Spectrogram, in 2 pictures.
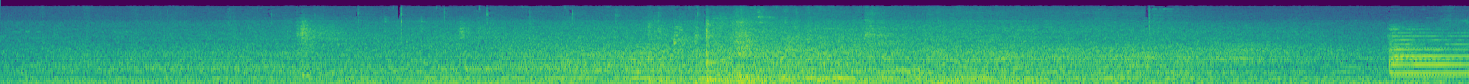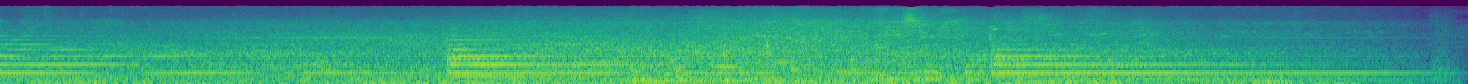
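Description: Church bell struck three times, about two and a half seconds apart, each stroke ringing on until the next. A rushing noise comes before the first stroke.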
